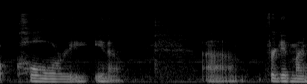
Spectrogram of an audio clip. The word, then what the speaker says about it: Kári: So it looks kind of like Kari, but it's pronounced more of Kári, you know.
